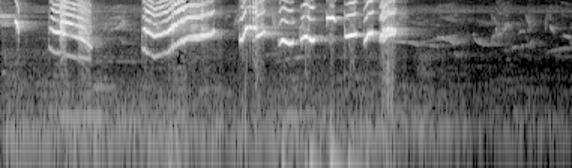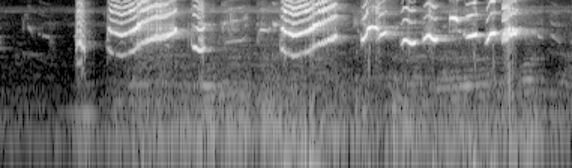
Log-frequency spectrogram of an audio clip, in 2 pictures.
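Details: Oriental magpie-robin calling out a rival, pouring out loud sweeping whistles and quick bursts of five or six sharp repeated notes, then a silent gap before another whistled phrase with rapid strident notes.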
